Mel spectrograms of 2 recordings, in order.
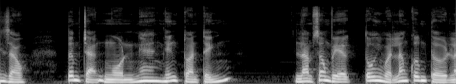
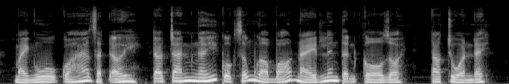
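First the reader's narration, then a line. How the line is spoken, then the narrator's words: Muttered. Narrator (Vietnamese): Tôi lẩm bẩm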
